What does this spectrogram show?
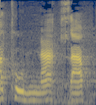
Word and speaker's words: ทุนทรัพย์: เป็น ประสมคำ แล้ว เป็น คำ ว่า ทุนทรัพย์ เรา ต้อง อ่าน ว่า ทุนทรัพย์ นะ คะ อ่าน ทุน นะ จ๊ะ เป็น หลัก ของ คำ สมาส นะ คะ เมื่อ อาตมา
